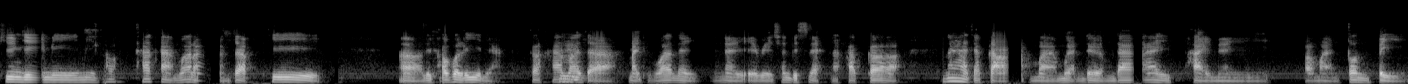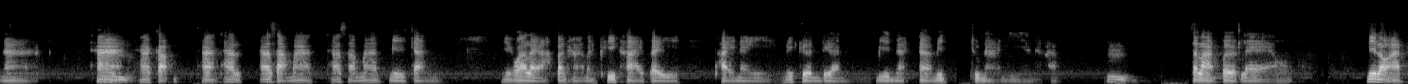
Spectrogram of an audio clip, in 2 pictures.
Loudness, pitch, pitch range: -23 LUFS, 95 Hz, 80-105 Hz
